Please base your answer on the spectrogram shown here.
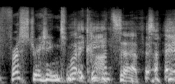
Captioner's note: laughing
